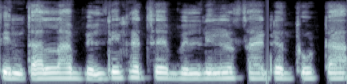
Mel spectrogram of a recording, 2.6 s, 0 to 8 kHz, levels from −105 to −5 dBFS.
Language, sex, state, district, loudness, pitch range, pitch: Bengali, male, West Bengal, Malda, -17 LUFS, 140-150 Hz, 145 Hz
